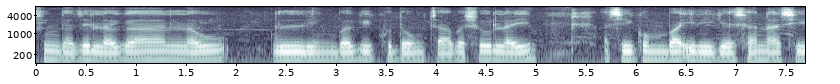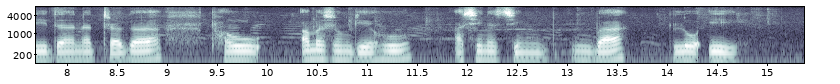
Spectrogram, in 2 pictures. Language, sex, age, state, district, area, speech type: Manipuri, male, 18-30, Manipur, Thoubal, rural, spontaneous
